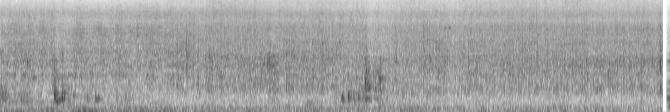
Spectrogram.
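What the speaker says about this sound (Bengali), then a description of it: "যে রসুনগুলো ভাজা হয়ে গেছে, এবার এই শাকগুলো দিয়ে দেবো এর মধ্যে।" Leafy greens dropped into hot oil with fried garlic in a home kitchen pan: a continuous hissing fry, like steady rain, with a couple of brief clinks, close and even.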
